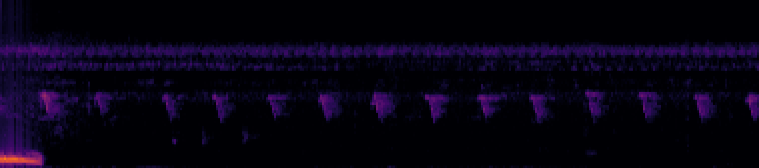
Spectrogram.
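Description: Faint, short high chirps repeating evenly about twice a second, from a small bird calling in the surroundings. In the first half-second a louder, lower, falling call or voice dies away.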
